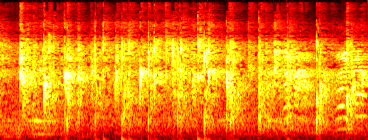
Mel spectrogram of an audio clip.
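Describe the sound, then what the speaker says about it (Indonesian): Students in a classroom clap together, a burst of quick, fairly close handclaps with uneven rhythm, some individual claps standing out, lasting a few seconds. "Oke, tepuk tangan dulu."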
